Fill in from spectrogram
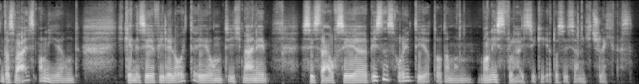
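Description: Deep gravelly Swiss-German man. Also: dark tone, dry recording, studio quality. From Zurich, Switzerland. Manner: tags sentences with "oder?". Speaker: vegetarian restaurant owner. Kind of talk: panel discussion.

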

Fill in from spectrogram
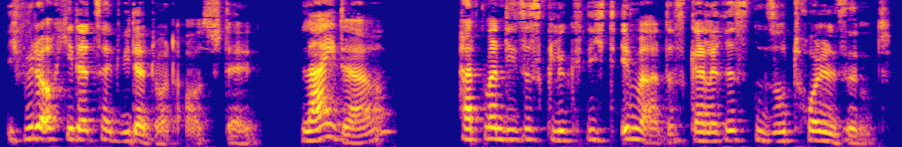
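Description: Casting: young woman artist, sarcastic storyteller, mid-pitched, chatty and blunt. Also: moderate pace. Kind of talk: casual podcast chat.

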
